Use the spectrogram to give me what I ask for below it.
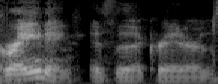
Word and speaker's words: Groening: It's pronounced Groening.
